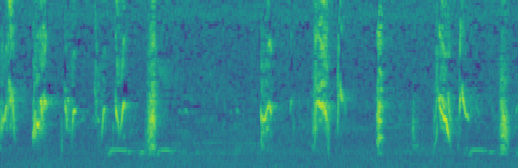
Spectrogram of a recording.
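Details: Long-tailed shrike singing actively in a lure recording meant to provoke other birds: sharp, high chirps and harsh clicks in short irregular bursts, with a few lower flat whistled notes between them and a quiet hiss behind.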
